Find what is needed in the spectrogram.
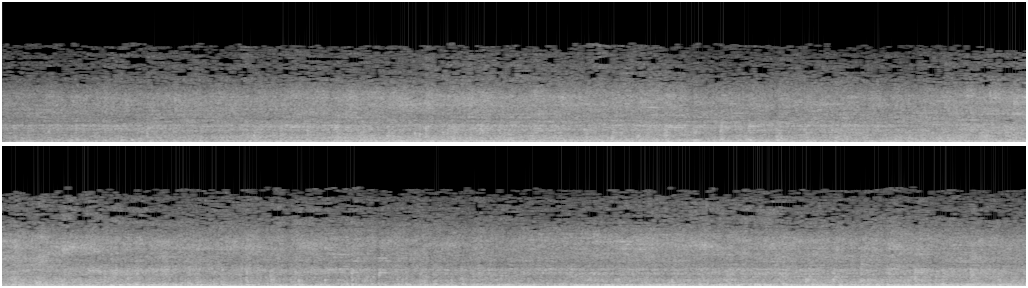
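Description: Steady rolling noise of a passing mixed freight train's cars, steel wheels running on the rails close by, growing a little louder a couple of seconds in.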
